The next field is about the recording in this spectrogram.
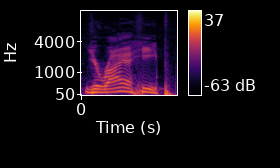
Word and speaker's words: Uriah Heep: Uriah Heep.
